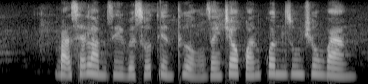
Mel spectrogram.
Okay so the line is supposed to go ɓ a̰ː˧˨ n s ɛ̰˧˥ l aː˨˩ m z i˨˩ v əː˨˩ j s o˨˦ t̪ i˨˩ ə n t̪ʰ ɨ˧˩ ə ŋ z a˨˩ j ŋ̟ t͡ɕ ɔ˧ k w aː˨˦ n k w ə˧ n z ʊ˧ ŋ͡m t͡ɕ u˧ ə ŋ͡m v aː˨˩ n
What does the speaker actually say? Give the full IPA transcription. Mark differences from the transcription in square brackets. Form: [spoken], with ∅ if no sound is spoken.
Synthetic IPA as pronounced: ɓ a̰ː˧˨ n s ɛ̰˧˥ l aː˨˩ m z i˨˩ v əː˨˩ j s o˨˦ t̪ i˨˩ ə n t̪ʰ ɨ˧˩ ə ŋ z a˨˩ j ŋ̟ t͡ɕ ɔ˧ k w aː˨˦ n k w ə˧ n z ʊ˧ ŋ͡m t͡ɕ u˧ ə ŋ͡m v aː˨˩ [ŋ]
